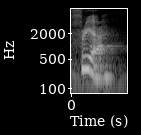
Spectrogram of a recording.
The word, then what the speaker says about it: fría: So you've got free, separate from A. So agua is only two syllables, agua, and fría is two syllables, fría.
